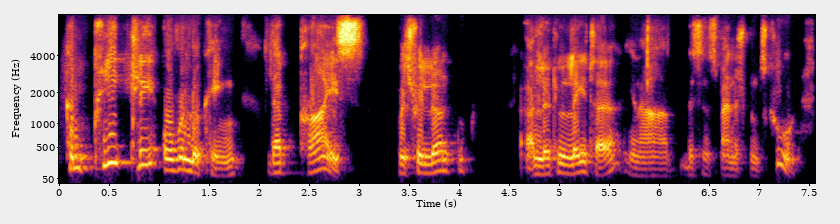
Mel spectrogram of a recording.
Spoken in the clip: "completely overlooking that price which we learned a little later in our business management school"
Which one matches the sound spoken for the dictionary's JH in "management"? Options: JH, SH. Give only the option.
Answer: SH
